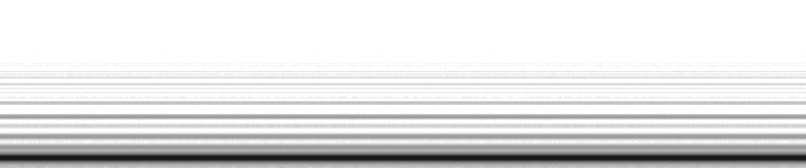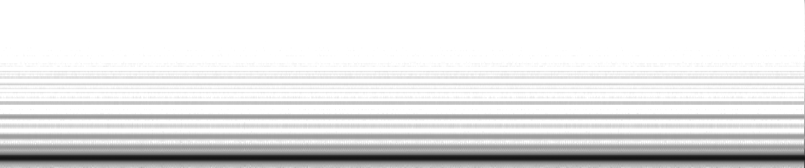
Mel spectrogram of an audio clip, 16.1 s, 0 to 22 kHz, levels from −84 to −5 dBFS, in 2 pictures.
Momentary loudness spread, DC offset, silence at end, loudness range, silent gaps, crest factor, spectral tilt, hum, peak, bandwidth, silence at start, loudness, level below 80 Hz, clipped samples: 0 LU; under 0.1%; 0 s; 0 LU; none; 4 dB; -9.5 dB/octave; none; -12 dBFS; 1.9 kHz; 0 s; -15 LUFS; -78 dBFS; under 0.1%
